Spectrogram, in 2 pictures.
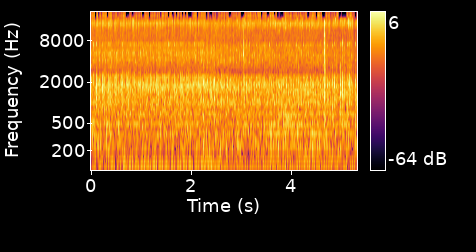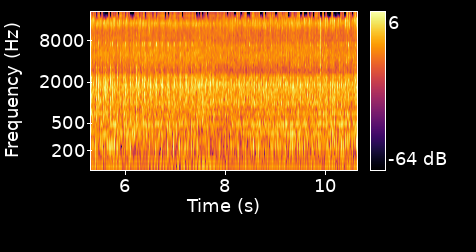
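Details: Hyundai Creta diesel after engine rework and timing reset (previously knocking, white smoke, starting problems after an earlier engine job): steady idle with even, fine clatter, no uneven knock or misfire.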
